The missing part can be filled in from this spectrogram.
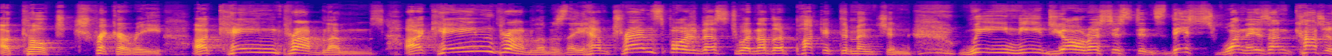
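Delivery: very high, many-voiced buzzing bee swarm shout. Voicing a player's bees bursting from a character's mouth: buzzing swarm voice shouting. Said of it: "buzzing, multitudinous voice shouting".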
